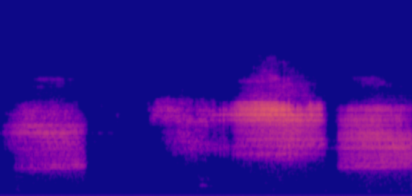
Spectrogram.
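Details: A pickerel frog, an early-spring emerger, gives long, rasping snores, each burst lasting about a second with gaps between; its snores are longer than the leopard frog's shorter snoring bursts.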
